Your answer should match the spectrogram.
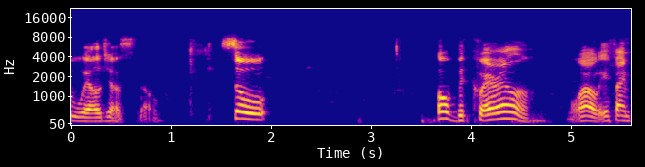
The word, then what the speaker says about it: Becquerel: I think it's Becquerel. I You think it's can Google it Becquerel. for the Becquerel, pronunciation. It's on Google. Google pronunciation. I Yes. think It it's sounds like Becquerel. Quirrell in Harry Potter.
